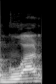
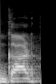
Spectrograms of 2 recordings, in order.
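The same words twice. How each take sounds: First: गुआर्ड with the u sounded, "gu-aard"; wrong pronunciation. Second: गार्ड said "gaard", no w glide; silent U. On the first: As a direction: slip an oo between g and aa in गुआर्ड. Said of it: "गलत हो जाएगा". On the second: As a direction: go from g straight to long aa in गार्ड. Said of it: "इसको गार्ड पढ़ेंगे". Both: Shown as a demonstration.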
